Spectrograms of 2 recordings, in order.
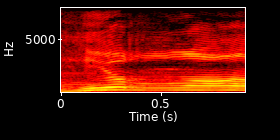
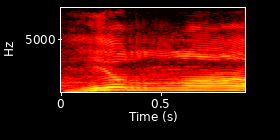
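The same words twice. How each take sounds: No difference in how they are said.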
